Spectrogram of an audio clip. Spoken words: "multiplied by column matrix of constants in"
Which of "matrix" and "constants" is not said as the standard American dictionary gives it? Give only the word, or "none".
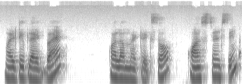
none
